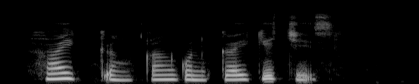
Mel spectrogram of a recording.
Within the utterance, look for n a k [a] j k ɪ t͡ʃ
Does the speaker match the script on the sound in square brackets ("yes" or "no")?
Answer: yes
